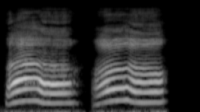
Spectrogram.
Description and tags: Someone (ugly) saying hey! without words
